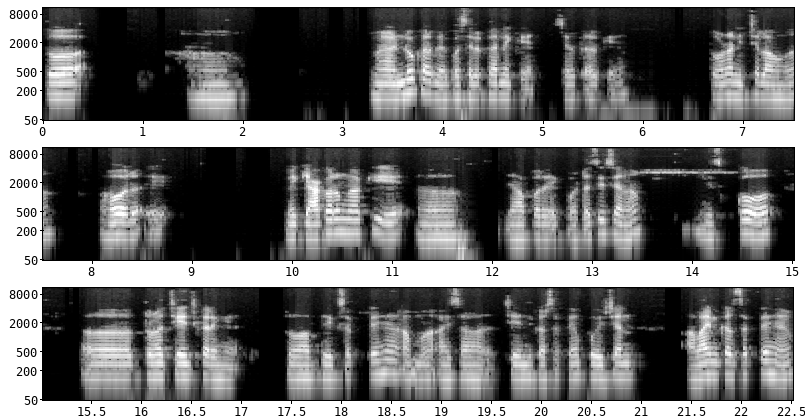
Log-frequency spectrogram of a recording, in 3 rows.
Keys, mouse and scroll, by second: 3.6 ctrl+z, 5.8 click, 8.7 a, 11.2 middle click, 12.4 scroll up 1, 16.2 click, 16.9 scroll up 1, 17.1 right click, 17.1 click, 19.2 right click, 20.0 click.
